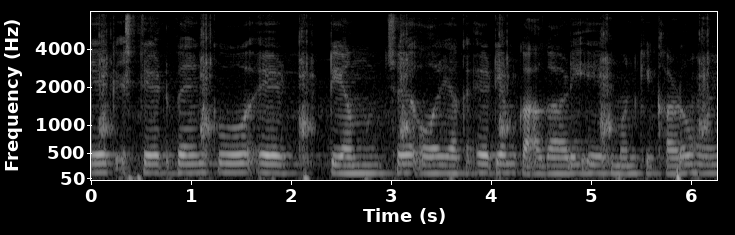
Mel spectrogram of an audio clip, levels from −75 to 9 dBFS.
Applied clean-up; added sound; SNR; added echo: none; Tick-tock; 10 dB; reverberation time 1.3 s.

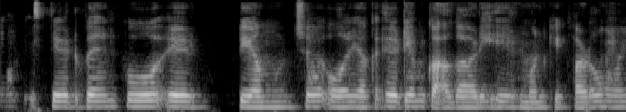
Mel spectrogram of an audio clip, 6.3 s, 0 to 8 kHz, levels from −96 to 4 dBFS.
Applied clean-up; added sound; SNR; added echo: neural mask model DeepFilterNet 3.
